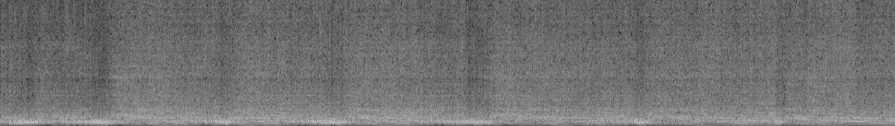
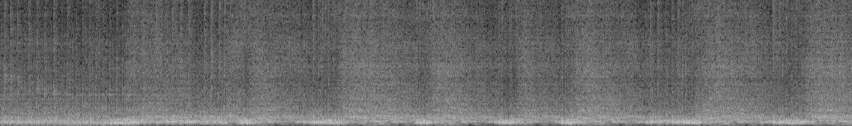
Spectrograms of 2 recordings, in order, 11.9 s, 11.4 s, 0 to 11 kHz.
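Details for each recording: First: 1993 Suzuki RM125 two-stroke dirt bike, freshly rebuilt, fouling plugs: repeated throttle blips, revs sagging back lazily to a burbly idle; crisper with fuel tap off, owner suspects carburetor running very rich. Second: 1993/94 Suzuki RM125 two-stroke after carb returned to stock (55 pilot jet, air screw 1.5 turns out): crisp repeated revs, clean pickup, no stumble or sputter, idles; normal running.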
